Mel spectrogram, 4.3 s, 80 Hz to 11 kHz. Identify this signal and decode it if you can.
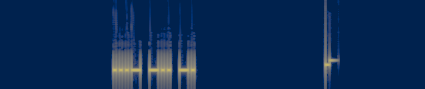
Morse code, heard as a keyed tone, about 40 wpm, 700 Hz. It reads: VDN
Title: All Cut Numbers - 3-Digit 40wpm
